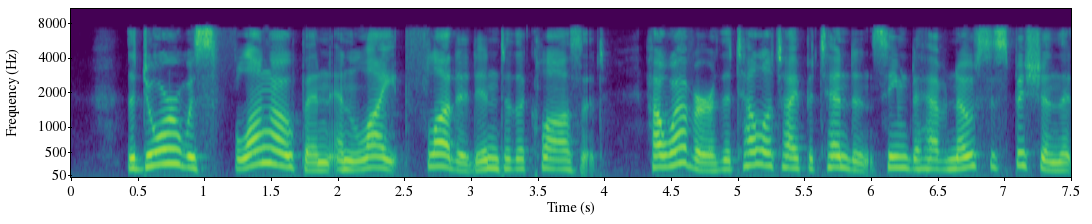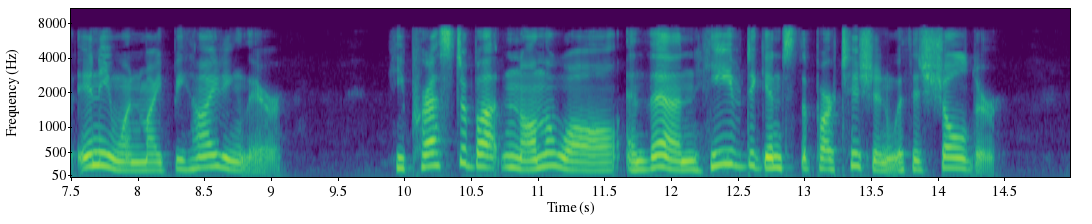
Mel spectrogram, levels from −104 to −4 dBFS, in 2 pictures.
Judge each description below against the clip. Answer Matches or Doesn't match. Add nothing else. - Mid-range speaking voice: Doesn't match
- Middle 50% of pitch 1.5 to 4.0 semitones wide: Doesn't match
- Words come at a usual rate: Matches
